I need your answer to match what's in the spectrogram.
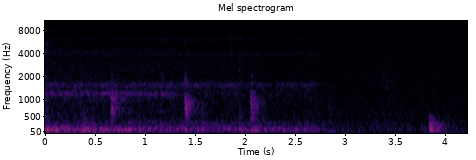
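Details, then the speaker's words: Newly installed gas hob converted from natural gas to bottle gas: as four burners are turned off, four soft clunks about a second apart as each thermocouple fail-safe (flame failure) valve snaps shut normally. "Four clicks. Do you hear them there? Dunk, dunk, dunk, dunk, they came. Those are the fail-safes."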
